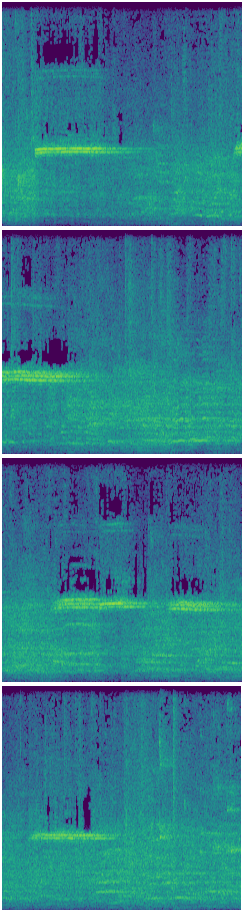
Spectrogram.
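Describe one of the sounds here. Young men call out and shout to each other during play.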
